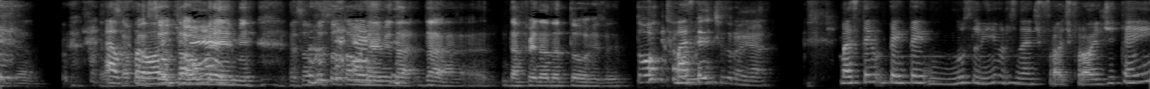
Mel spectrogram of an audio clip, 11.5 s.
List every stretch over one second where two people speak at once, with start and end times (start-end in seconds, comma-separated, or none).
1.0-2.4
